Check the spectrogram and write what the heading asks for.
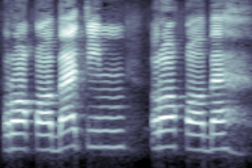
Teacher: را قا دونوں موٹے ہیں، را قا دونوں کو موٹا کرنا ہے اور با کو موٹا نہیں کرنا، بو نہیں با. · ہا ساکن کی آواز لاسٹ میں لازمی آئے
